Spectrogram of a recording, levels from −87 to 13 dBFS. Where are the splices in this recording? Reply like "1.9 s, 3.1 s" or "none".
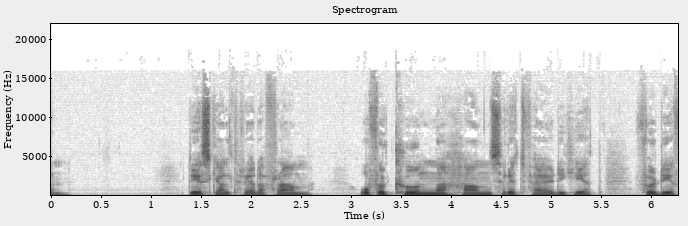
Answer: none

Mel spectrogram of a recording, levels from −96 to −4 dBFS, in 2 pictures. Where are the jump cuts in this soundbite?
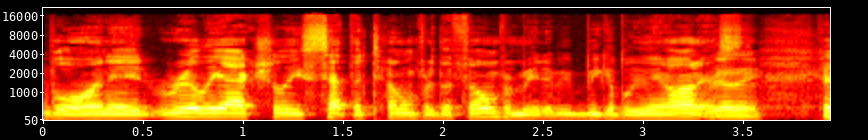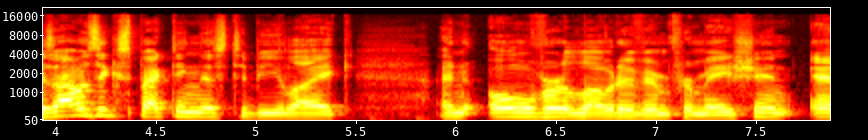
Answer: none

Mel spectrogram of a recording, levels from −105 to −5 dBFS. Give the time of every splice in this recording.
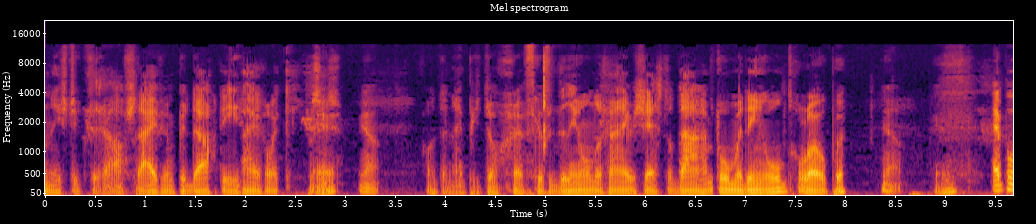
2.0 s, 4.9 s, 6.7 s

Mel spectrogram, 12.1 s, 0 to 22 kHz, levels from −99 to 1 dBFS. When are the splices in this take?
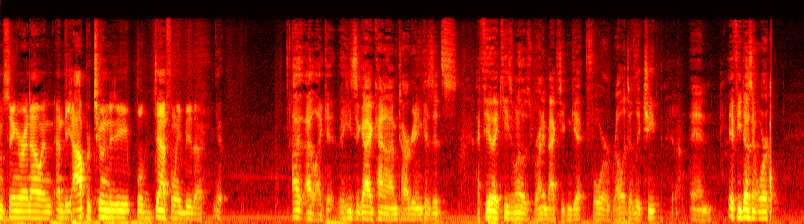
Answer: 10.0 s, 10.7 s

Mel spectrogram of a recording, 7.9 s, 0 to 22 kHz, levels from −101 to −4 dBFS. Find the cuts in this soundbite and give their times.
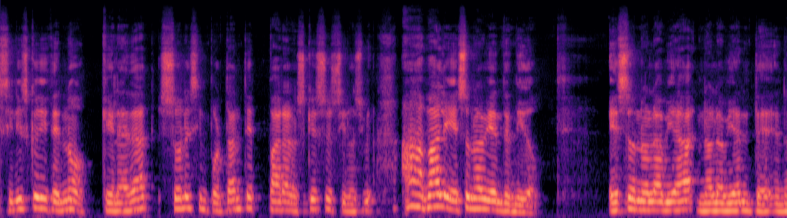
none

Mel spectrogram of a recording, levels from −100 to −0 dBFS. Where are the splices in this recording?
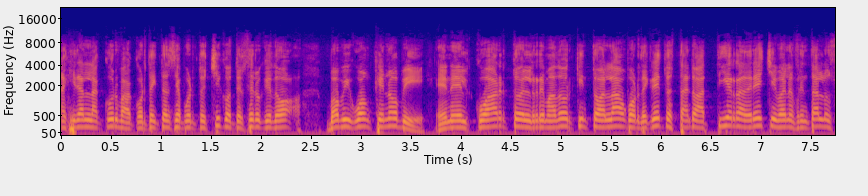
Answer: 3.7 s, 5.6 s, 6.3 s

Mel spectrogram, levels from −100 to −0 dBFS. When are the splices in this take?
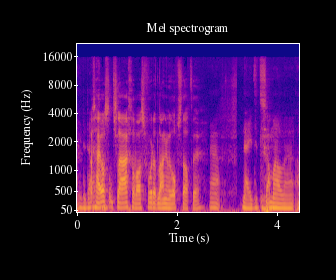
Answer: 3.2 s

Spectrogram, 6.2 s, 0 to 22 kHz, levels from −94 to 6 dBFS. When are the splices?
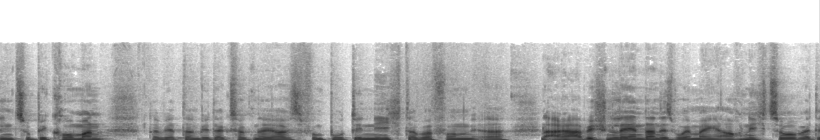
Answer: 4.1 s

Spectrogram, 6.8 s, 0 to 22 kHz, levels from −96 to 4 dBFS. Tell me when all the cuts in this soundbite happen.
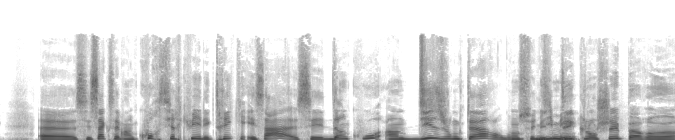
1.2 s, 2.6 s

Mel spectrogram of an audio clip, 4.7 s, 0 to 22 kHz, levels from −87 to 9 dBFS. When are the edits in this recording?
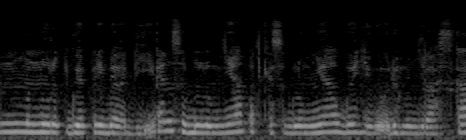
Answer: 1.6 s

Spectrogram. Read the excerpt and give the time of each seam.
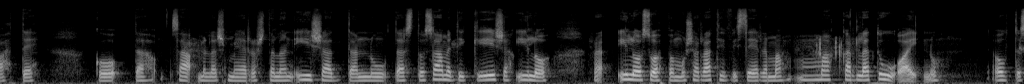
1.6 s, 5.1 s

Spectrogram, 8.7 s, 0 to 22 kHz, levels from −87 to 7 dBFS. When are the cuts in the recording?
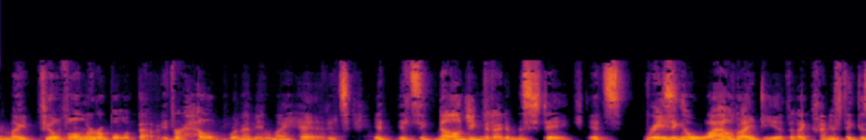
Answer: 1.7 s, 2.6 s, 3.6 s, 5.0 s

